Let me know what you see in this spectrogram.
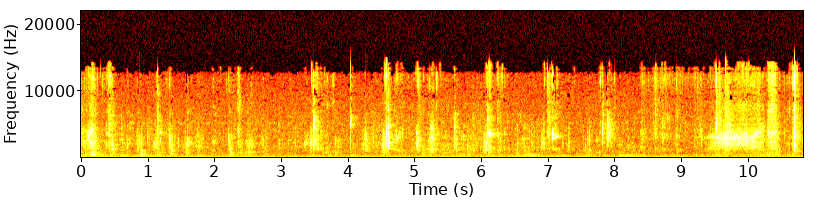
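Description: Close-miked mouth sounds of a person chewing chicken: soft, irregular wet clicks and smacks, with a crunchier bite into a piece near the end.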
